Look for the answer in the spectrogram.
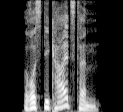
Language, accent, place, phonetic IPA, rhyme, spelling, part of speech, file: German, Germany, Berlin, [ʁʊstiˈkaːlstəm], -aːlstəm, rustikalstem, adjective, De-rustikalstem.ogg
- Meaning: strong dative masculine/neuter singular superlative degree of rustikal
